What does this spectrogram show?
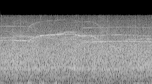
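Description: A crowd applauds in a dense, continuous roar of clapping, with a few high whistles and cheers rising above it. The sound stays steady and loud throughout, with no talking.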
